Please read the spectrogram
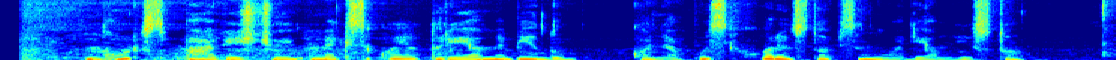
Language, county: Lithuanian, Kaunas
